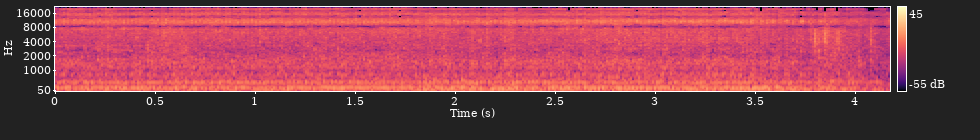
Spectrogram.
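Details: 1996 Johnson 15 hp outboard, which leaked gas from the carburetor bowl and ran as if choked, after the carburetor fix: a steady, even fast idle with no stumbling or surging; normal running.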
